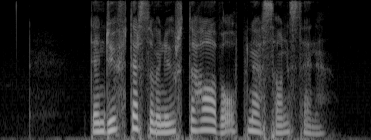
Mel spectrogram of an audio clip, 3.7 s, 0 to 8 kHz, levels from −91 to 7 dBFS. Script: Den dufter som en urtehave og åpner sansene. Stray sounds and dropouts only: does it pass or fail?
pass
